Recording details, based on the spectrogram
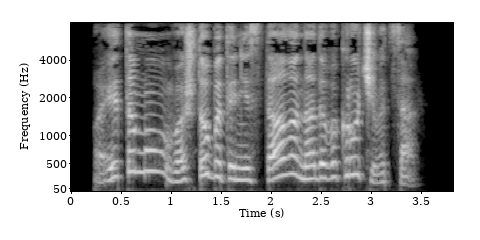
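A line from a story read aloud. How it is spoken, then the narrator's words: Cheerful, brisk. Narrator (Russian): бодро завершил Максимилиан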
